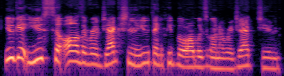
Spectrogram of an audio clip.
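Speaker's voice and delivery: normal talking voice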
